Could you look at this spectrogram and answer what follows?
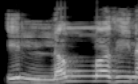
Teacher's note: پورے لام باریک، لام موٹا نہیں پڑھنا ہے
